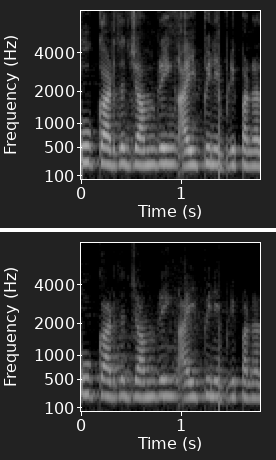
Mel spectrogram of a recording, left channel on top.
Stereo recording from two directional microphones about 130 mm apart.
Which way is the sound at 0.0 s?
35° left (ahead or behind).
